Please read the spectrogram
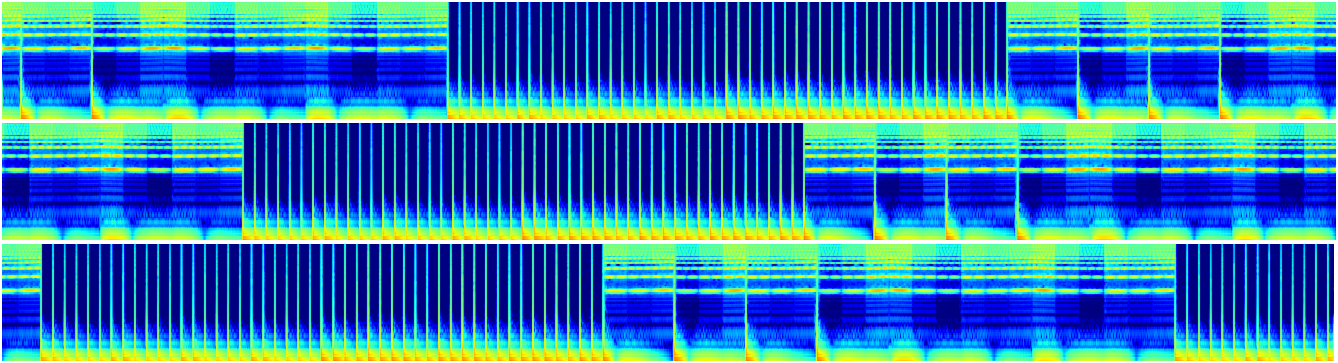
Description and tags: This is the audio sample from The Disco LED Hack
Description:
This is a How-To video that illustrates how to hack into a self-flickering LED.
This experiment was conducted during the MusicMakers HackLab at the Artifact Festival at the STUK Kunstzentrum in Leuven, Belgium
With Arvid Jense, Elvire Flocken-Vitez and Create Digital Music.
Sample available here!
Thanks Amine Mentani!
